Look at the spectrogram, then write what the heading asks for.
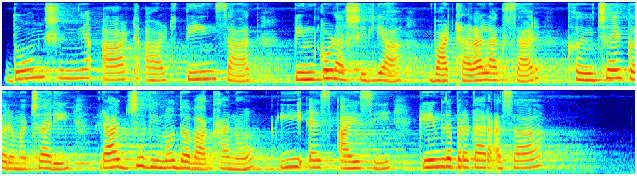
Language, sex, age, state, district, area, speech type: Goan Konkani, female, 18-30, Goa, Canacona, rural, read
